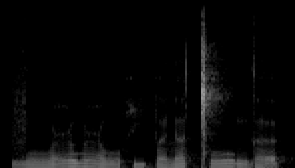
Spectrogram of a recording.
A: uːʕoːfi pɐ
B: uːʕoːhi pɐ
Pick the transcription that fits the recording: B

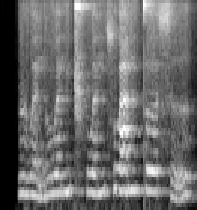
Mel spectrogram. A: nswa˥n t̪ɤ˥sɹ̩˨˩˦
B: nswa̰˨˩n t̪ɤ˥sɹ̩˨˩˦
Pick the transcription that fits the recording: A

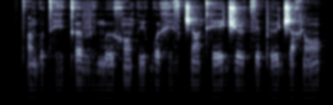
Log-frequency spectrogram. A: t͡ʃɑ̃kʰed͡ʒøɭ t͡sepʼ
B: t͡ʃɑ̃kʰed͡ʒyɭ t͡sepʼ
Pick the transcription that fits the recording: A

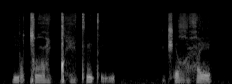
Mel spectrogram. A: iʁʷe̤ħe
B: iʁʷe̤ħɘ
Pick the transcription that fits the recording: A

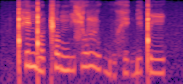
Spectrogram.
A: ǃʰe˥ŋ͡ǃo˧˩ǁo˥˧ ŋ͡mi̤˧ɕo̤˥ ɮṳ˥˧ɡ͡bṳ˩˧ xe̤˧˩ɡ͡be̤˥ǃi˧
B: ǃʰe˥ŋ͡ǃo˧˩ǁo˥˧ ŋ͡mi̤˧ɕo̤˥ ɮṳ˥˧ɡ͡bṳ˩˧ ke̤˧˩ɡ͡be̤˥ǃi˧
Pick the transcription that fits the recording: A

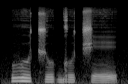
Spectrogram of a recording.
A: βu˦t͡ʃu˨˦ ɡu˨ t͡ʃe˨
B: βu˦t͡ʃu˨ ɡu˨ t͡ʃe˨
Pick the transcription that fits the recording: B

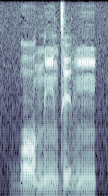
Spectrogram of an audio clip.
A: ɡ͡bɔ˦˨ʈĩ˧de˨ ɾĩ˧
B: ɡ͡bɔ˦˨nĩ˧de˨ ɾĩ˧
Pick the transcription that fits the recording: B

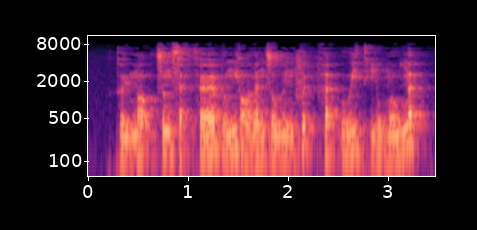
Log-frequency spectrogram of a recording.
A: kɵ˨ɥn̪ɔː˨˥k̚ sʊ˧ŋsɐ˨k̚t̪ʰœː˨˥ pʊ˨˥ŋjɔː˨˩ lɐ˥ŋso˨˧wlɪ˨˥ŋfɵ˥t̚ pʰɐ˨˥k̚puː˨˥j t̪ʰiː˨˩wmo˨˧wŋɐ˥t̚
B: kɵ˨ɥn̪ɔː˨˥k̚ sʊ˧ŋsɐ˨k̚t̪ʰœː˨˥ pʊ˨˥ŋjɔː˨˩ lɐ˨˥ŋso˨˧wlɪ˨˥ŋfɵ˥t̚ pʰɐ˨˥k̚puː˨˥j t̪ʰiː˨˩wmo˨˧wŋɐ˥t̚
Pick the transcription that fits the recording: B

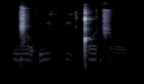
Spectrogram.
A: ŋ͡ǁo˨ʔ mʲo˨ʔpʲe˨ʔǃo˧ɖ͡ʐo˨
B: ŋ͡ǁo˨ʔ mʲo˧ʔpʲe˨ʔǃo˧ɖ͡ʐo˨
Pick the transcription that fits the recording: B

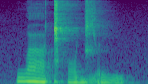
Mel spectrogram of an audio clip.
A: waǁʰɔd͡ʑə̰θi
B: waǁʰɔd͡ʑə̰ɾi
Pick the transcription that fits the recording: B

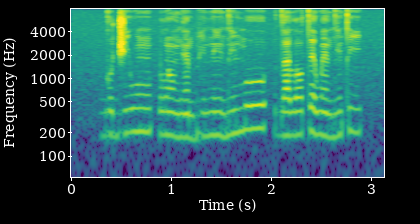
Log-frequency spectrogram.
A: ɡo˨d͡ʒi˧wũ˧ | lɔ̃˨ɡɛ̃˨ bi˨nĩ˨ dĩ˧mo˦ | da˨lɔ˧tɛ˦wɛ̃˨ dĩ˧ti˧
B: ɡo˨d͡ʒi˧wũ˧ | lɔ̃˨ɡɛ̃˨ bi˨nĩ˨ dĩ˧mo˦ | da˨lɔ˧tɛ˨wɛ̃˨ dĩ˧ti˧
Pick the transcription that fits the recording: B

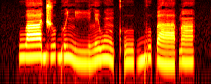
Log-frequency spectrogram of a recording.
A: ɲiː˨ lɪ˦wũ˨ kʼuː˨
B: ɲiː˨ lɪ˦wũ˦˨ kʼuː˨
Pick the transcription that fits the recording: B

